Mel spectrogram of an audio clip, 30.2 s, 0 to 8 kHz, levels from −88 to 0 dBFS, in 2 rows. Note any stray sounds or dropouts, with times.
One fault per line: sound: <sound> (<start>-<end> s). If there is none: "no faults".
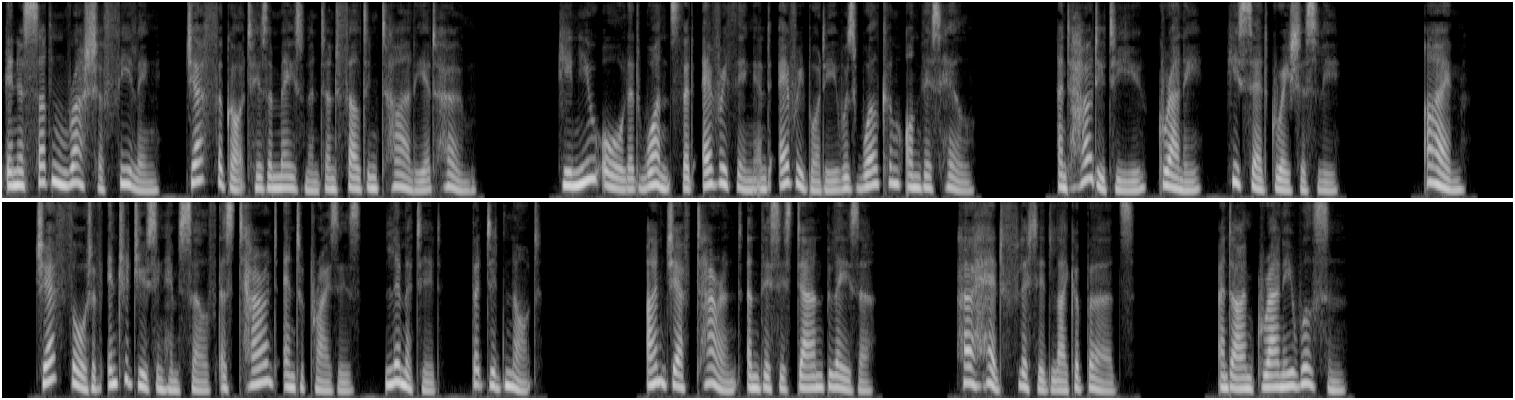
no faults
